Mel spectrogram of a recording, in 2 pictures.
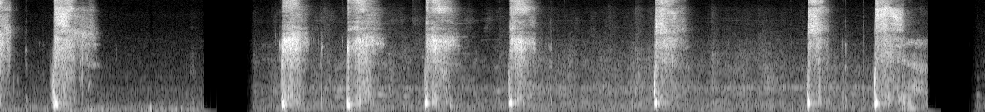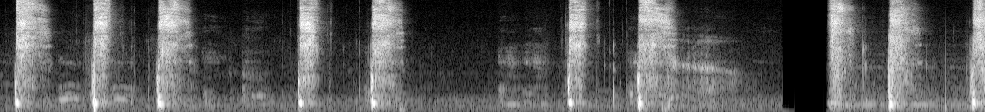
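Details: Male sneezing compilation clip: about eighteen sharp, explosive sneezes in quick succession, several in close pairs, with short quiet gaps, a sneezing fit.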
